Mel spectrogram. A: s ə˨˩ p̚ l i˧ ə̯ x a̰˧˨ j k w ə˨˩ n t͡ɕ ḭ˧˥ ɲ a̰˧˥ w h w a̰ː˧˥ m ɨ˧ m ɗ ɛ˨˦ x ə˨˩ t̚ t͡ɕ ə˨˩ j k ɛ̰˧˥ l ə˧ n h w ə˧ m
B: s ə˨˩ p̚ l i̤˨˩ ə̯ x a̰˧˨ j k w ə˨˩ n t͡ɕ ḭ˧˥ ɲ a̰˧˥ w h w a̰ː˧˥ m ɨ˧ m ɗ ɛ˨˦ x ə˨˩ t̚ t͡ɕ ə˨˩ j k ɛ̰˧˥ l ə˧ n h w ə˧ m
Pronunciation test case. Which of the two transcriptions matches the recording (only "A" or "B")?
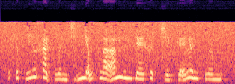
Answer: A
